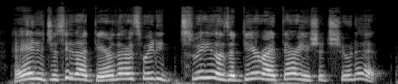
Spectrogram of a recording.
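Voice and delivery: very high, loud calling voice; shrieky, oblivious chatterbox wife; wife blurting out. Acted. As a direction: call out eagerly and scare off the game. Oblivious wife calling out, scaring deer.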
